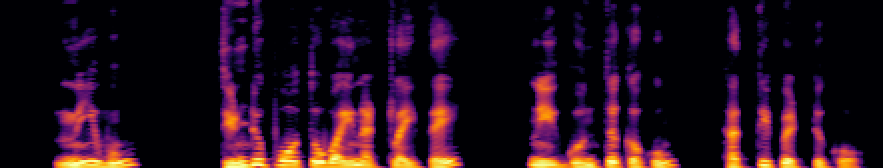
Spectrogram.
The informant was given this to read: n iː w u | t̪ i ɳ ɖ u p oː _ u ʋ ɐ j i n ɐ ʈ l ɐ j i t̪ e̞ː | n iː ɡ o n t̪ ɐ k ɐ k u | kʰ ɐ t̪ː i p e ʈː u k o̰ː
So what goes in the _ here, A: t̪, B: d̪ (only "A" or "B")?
A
